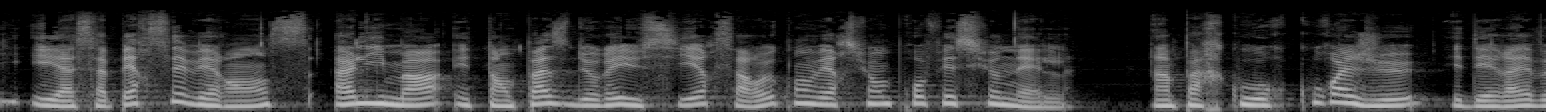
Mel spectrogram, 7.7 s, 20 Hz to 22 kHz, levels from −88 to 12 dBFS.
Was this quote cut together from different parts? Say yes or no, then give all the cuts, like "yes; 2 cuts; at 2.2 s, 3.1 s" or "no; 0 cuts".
no; 0 cuts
